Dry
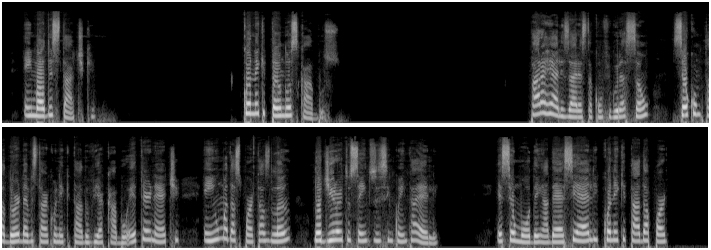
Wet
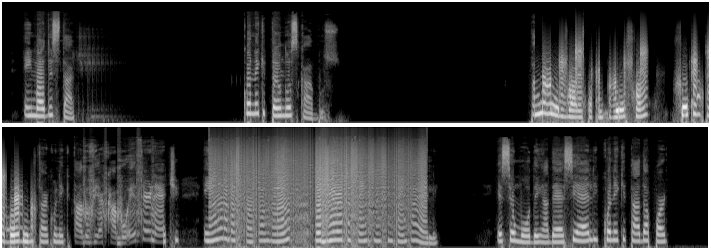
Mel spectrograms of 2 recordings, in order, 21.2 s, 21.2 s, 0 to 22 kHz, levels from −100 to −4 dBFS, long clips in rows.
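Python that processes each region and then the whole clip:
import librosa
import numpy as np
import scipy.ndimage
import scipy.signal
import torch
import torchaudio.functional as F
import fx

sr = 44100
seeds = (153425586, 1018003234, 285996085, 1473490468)

y = fx.chain(x, sr, fx.high_shelf(hz=11000.0, db=-11.5),
    fx.level_steps(step_db=20),
    fx.room_flutter(wall_m=11.5, rt60_s=1.0), at=(1.13, 3.68))
y = fx.chain(y, sr, fx.halfwave_hold(),
    fx.filter_held_lowpass(hz=8.2, low_hz=320.0, high_hz=4100.0), at=(7.99, 11.14))
y = fx.chain(y, sr, fx.highpass_res(hz=1200.0, q=3.6),
    fx.sustainer(db_per_s=28.0), at=(11.64, 13.03))
y = fx.envelope_flatten(y, sr, power=0.1, at=(13.7, 16.97), fade=0.02)
y = fx.air_absorb(y, sr, metres=69.0, at=(13.7, 16.97), fade=0.02)
y = fx.sustainer(y, sr, db_per_s=29.0, at=(13.7, 16.97), fade=0.02)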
